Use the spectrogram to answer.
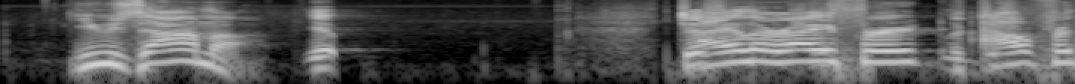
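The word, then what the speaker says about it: Uzomah: it you tell me this is how it's pronounced CJ use AMA use AMA use AMA yep Tyler Eifert without for the season we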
